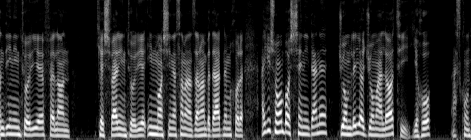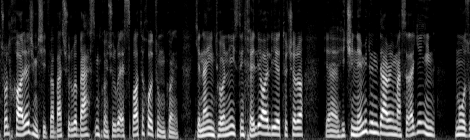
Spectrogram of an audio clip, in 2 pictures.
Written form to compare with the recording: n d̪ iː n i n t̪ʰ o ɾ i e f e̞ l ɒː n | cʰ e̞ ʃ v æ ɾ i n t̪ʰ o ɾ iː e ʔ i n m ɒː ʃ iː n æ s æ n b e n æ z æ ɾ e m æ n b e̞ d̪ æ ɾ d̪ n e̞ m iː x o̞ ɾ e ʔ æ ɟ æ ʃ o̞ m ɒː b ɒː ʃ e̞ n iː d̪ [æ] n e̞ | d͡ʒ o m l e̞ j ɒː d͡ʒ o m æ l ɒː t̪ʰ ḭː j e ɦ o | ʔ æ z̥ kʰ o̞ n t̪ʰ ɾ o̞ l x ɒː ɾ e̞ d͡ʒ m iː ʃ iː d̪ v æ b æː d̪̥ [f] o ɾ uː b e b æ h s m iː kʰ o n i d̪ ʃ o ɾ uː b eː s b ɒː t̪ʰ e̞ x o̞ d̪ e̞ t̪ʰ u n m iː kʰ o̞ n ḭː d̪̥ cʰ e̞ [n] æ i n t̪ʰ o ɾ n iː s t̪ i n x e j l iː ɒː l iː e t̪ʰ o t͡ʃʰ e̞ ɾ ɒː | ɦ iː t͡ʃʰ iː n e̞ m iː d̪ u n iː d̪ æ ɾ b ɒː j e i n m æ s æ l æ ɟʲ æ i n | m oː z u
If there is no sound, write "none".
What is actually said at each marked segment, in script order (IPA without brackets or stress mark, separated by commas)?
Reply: æ, ʃ, n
